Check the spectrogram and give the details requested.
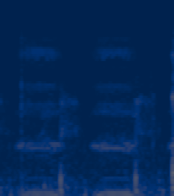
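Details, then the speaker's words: Willow Go wearable breast pump running in stimulation mode, stepping up through its six stimulation levels and getting stronger: rhythmic motor hum cycles, each ending in a soft puff as suction releases. "five six and you can hear the difference so it definitely um gets stronger as you go"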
